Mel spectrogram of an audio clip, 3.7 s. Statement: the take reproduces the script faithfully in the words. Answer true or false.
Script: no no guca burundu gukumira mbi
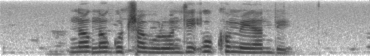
true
